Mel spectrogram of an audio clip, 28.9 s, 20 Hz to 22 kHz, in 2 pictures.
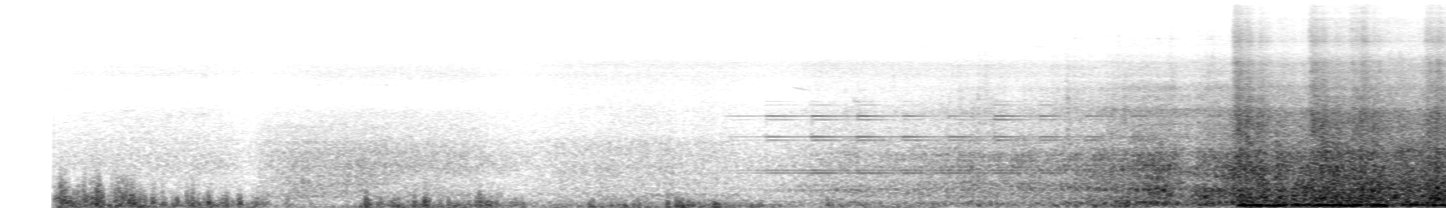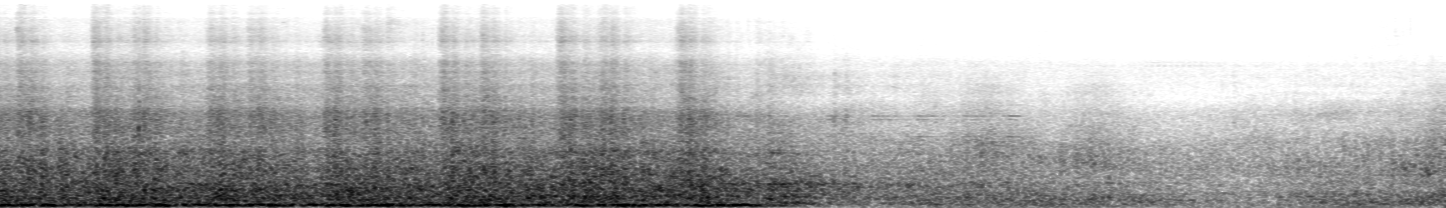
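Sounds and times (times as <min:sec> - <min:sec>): train rumble: 0:01.7 - 0:28.9
wheels clattering over rail joints: 0:07.7 - 0:25.5.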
